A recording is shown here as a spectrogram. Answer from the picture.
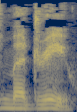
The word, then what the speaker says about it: Madrid: What is Madrid? Where is that? What country is Madrid? I don't know what that means. Because the D has to be pronounced.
